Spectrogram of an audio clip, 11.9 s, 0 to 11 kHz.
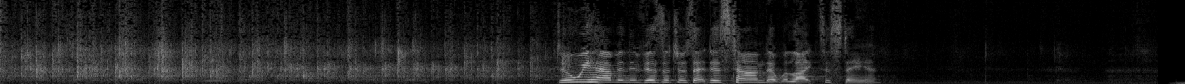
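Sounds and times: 
crowd clapping in praise: 0:00.0 - 0:05.9
speech: 0:05.6 - 0:08.9.

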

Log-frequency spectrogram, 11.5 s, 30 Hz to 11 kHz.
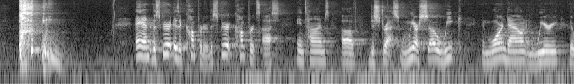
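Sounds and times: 
throat clearing: 0:00.4 - 0:01.3
speech: 0:02.7 - 0:11.4.

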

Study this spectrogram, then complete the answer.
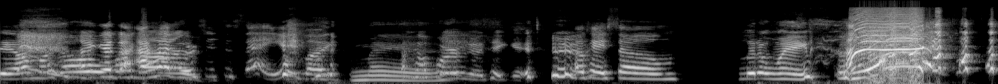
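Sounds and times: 
speech: 0:00.1 - 0:09.7
woman screaming into the microphone: 0:08.4 - 0:09.5.

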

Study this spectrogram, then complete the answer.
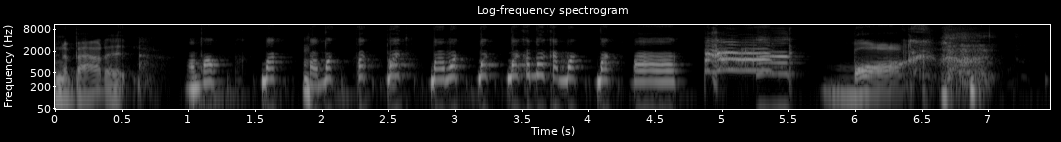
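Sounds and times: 
speech: 0:00.0 - 0:07.0
chicken squawks and screeches: 0:04.9 - 0:05.6.

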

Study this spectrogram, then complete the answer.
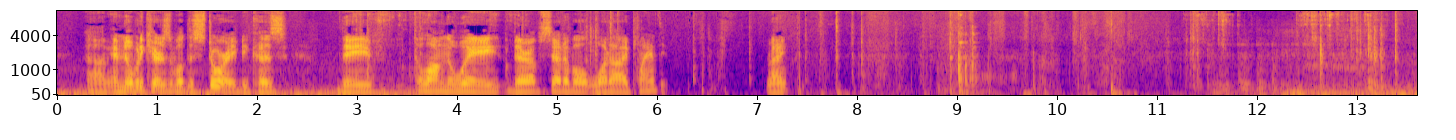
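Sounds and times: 
speech: 0:00.3 - 0:06.2, 0:07.1 - 0:07.5
keys jingling and clicking: 0:02.9 - 0:04.9, 0:11.3 - 0:13.4.

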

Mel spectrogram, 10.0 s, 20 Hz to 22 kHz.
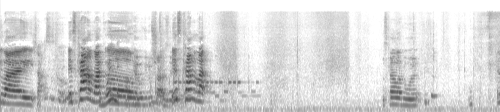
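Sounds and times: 
speech: 0:00.0 - 0:04.2, 0:07.7 - 0:08.8
phone keypad tones: 0:03.0 - 0:05.2.

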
